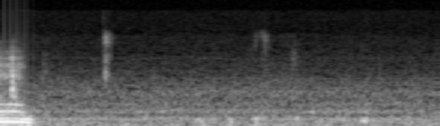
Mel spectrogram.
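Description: A man's voice finishing a phrase right at the start, then a quiet room with three faint, short clicks spaced about half a second to a second apart.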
